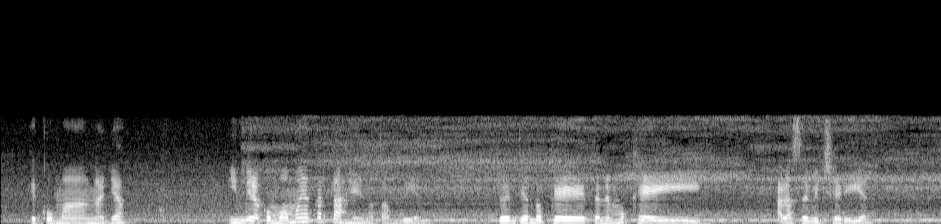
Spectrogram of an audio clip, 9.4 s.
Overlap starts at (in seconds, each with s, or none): none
